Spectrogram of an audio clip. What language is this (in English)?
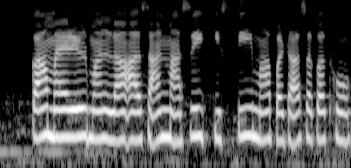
Chhattisgarhi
